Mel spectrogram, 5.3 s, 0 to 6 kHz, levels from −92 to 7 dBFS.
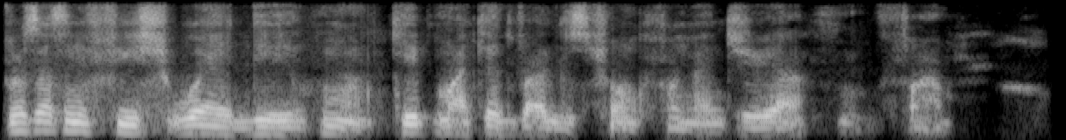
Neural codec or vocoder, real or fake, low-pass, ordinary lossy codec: codec, 16 kHz, 4 kbps, FreqCodec, smaller model; fake; 5.4 kHz; none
